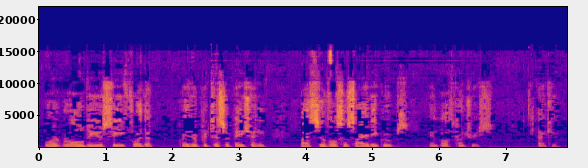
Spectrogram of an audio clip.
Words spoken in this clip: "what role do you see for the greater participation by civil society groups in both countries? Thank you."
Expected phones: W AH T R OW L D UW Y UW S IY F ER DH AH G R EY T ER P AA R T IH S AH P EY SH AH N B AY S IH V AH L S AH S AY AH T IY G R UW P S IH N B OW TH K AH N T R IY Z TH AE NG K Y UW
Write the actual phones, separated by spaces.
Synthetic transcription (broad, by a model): W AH T R OW L D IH Y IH S IY F ER DH AH G R EY T ER P AA R T IH S AH P EY SH AH N B AY S IH V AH L S AH S AY AH T IY G R UW P S IH N B OW TH K AH N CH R IY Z TH AE NG K Y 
